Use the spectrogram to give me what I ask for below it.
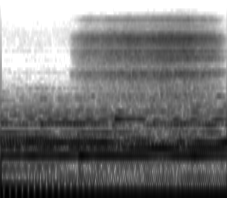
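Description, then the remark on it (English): A long, steady breath drawn in through the nose, a soft airy hiss lasting about a second and a half, over a constant low background hum. “In through your nose.”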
